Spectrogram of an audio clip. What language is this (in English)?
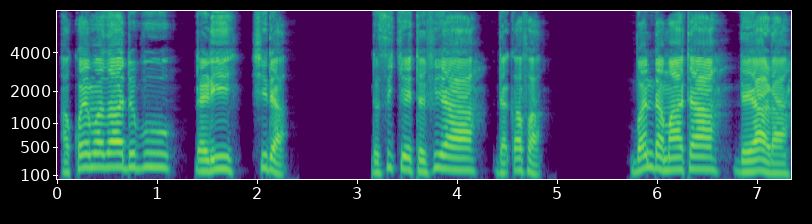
Hausa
